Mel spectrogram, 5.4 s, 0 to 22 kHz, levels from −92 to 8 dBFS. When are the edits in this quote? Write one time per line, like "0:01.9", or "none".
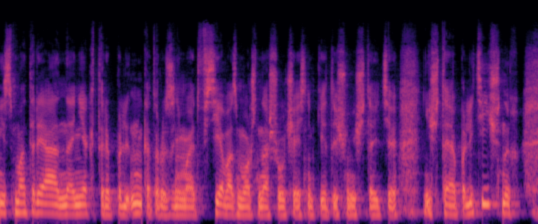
0:01.4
